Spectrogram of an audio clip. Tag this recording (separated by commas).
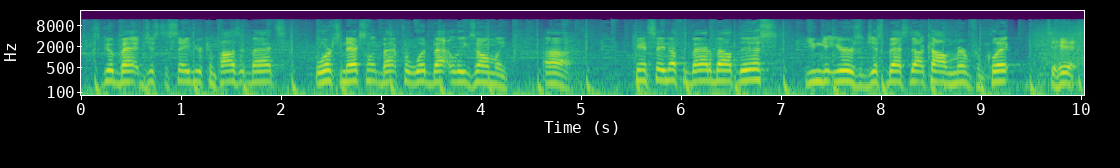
Speech, Music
